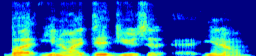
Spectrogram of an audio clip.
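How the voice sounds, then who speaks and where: A man with a bright, forward voice and a mid-range pitch hosts a relaxed interview. He talks in a halting, self-deprecating and enthusiastic way. The sound is dry and close, with hardly any room. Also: dry recording. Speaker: interview host. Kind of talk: casual conversational interview about tape gear.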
